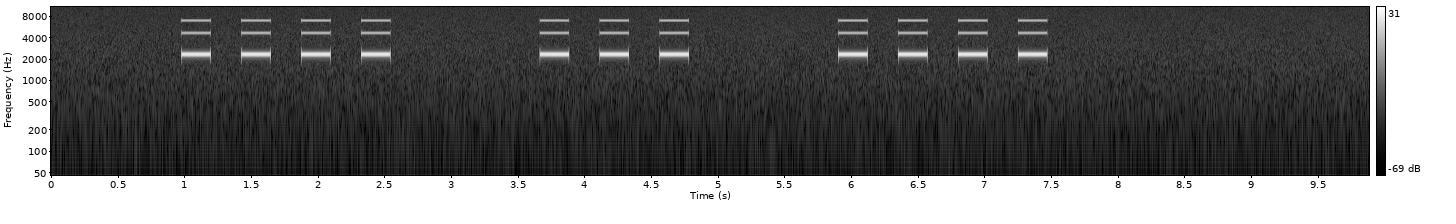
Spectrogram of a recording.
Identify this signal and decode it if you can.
Beep code, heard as a piezo beeper, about 2350 Hz. 4-3-4. In Phoenix BIOS tables: time-of-day clock failure.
